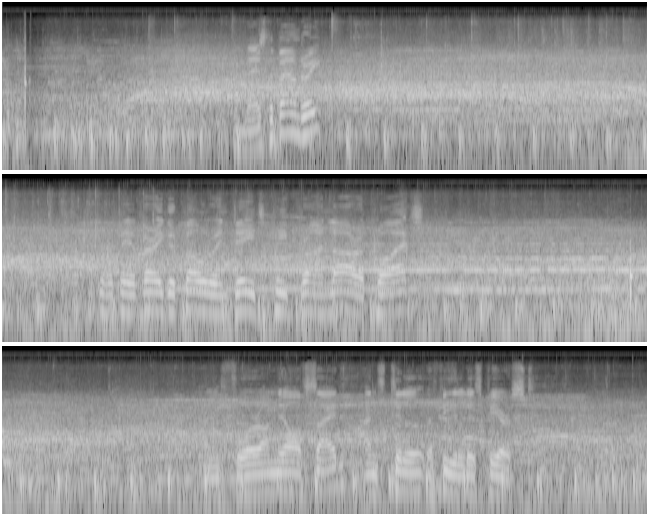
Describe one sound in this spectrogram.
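A large crowd cheers and roars loudly outdoors.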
